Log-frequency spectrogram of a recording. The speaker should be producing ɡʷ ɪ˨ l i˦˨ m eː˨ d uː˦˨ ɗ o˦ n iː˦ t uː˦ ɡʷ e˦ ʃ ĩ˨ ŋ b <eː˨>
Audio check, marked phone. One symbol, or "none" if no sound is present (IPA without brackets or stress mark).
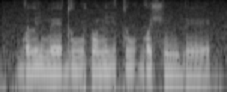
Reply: eː˨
